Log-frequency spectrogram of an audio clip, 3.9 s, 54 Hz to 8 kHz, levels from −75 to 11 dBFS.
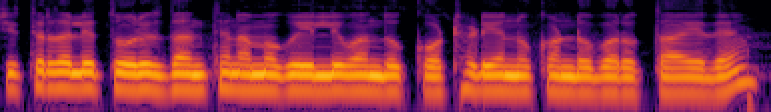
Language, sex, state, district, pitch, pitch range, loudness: Kannada, male, Karnataka, Bidar, 145 Hz, 135-150 Hz, -12 LUFS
